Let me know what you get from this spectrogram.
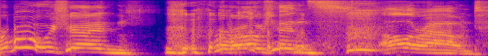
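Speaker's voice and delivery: high, slow, cheering delivery.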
